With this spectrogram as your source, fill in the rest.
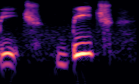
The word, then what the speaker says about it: beach: get to the word beach beach is e but it's a long e right you can see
